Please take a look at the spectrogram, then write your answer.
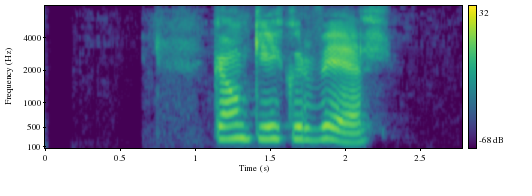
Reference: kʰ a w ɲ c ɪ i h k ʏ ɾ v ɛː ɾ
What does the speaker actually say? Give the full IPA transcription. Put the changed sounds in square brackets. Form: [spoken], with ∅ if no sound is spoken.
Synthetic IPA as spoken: [k] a w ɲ c ɪ [ɪ] h k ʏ ɾ v ɛː [l]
